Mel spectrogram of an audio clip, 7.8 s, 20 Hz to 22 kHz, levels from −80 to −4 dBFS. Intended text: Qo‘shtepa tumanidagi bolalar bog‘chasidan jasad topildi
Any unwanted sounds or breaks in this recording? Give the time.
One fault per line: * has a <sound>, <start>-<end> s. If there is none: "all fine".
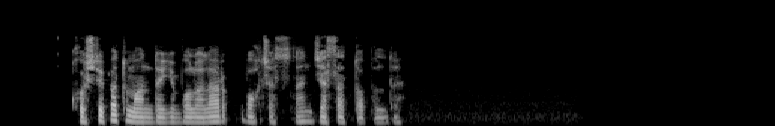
all fine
